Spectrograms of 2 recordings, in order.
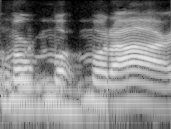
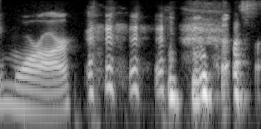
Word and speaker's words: Morar: Loch Ness and morah so morah is the way you're supposed to say it in Scottish and my Scottish friends probably still gonna say that I didn't say it right but American say Mor are so things so there's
